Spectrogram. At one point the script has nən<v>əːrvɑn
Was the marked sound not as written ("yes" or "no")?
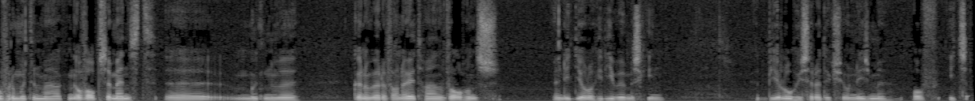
yes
